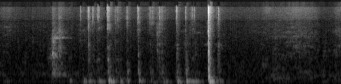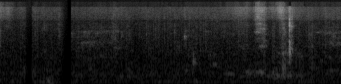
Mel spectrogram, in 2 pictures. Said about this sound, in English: And I type in YouTube.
